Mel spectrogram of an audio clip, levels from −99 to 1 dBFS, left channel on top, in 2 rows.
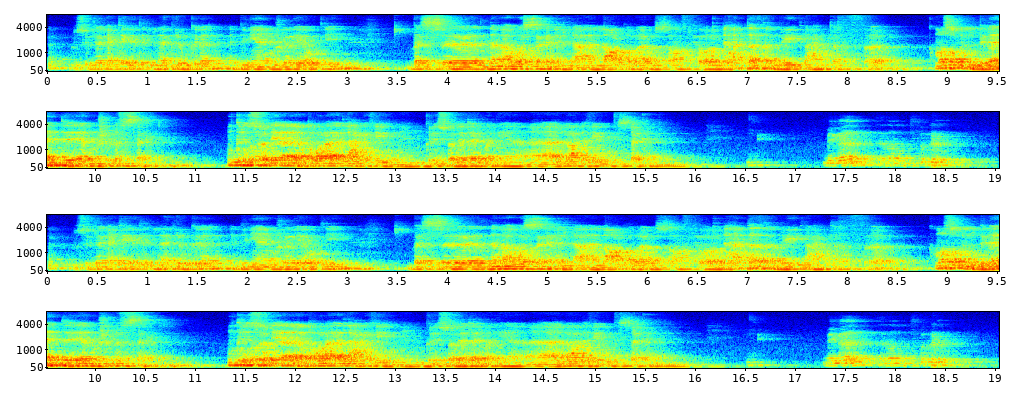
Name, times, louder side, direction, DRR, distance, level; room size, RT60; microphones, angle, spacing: voice 1, 0.2-2.9 3.6-8.4 8.9-10.5 11.3-15.7, equal, 45° left, -6 dB, 1.2 m, -18 dB
voice 2, 17.3-18.4, equal, 20° left, -9 dB, 1.0 m, -26 dB
3.1 x 2.5 x 3.8 m, 1.3 s
head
